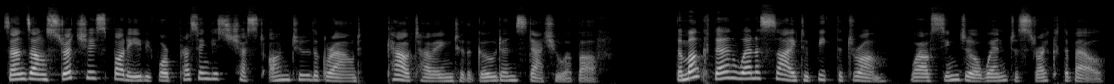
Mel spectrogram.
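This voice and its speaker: A woman narrating a scripted audio drama as a storyteller, with careful, expressive phrasing. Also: fairly low pitch, normal speed.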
